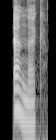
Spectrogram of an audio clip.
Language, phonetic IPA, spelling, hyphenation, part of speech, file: Hungarian, [ˈɛnːɛk], ennek, en‧nek, pronoun, Hu-ennek.ogg
- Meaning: dative singular of ez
